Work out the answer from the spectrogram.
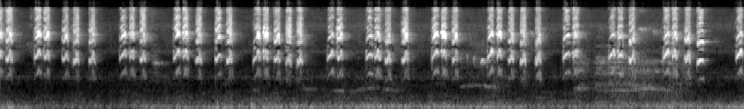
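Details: Sooty-headed bulbul chick calling its mother as a lure sound: long series of harsh squawky chirps in groups of two to four, with faint lower whistles from another bird in the background.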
